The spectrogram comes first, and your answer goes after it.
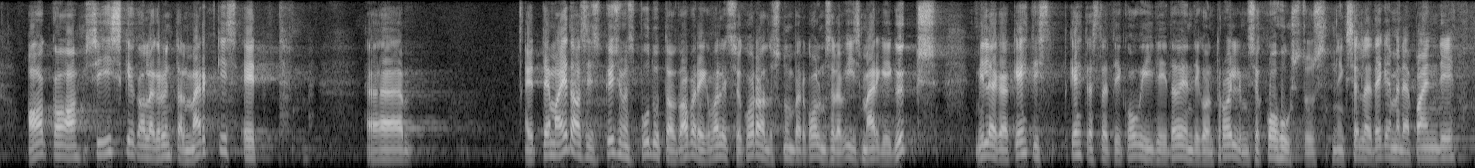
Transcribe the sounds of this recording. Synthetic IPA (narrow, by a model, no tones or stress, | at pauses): ɑɡ̥ɑsiːskikɑlːeɡɾynt̪ːˑɑlmærkːˑise̞t̪ː | et̪ːe̞mɑe̞d̪̥ɑsiset̪̚kys̬imus̬t̪̚puːd̪ut̪ːˑɑvɑd̪̥vɑbɑɾiːɡivɑlʲit̪su̥se̞ko̞rːɑld̪usnumb̥e̞ɾko̞lmsɑd̪ɑviːsmæɾɡ̥iɡyksmilːe̞ɡ̥ɑket̪ | ke̞ht̪e̞st̪ɑt̪ʲːˑiko̞vid̪it̪ɤend̪iko̞nt̪ˑro̞lʲːimise̞ko̞ɦust̪usniŋɡkse̞lːe̞t̪e̞ɡ̥e̞mine̞pɑnʲd̪̥i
